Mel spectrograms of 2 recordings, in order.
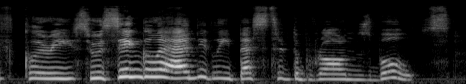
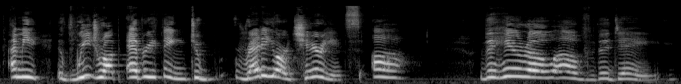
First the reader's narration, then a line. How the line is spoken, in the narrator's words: Tantalus exclaimed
